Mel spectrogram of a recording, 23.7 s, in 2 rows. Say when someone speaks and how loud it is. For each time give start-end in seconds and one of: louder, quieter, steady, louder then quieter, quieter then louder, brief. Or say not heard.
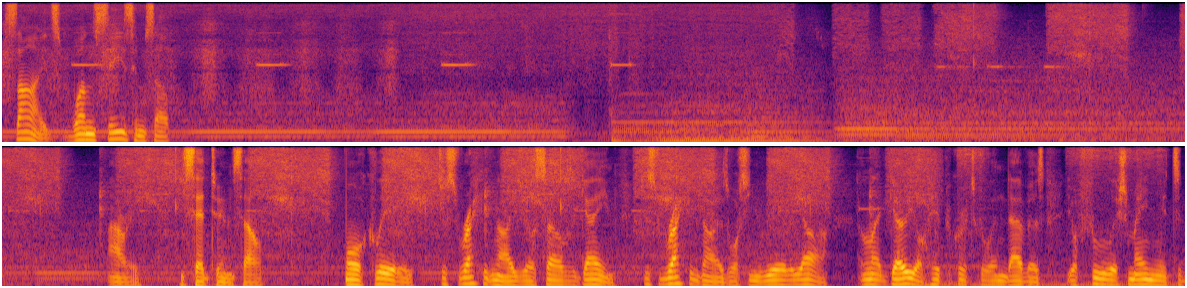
0.0-1.7 brief
12.9-14.4 brief
15.2-23.6 steady.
